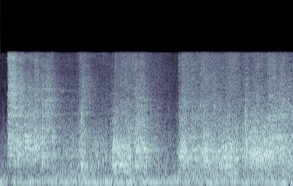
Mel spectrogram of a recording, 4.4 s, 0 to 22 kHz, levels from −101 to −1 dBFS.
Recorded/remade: recorded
